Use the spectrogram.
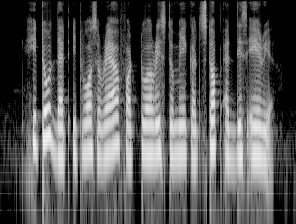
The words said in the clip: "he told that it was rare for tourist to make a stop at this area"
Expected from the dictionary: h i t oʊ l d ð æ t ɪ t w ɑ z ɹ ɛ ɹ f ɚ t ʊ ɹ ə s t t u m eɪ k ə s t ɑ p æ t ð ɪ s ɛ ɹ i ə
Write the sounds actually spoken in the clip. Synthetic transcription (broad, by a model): h i t oʊ l d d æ t ɪ t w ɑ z ɹ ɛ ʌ f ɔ t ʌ ɹ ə s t t u m eɪ k ə s t ɑ p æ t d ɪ s ɛ ɹ i ə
